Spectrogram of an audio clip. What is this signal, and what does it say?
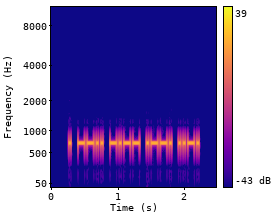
Morse code, heard as a keyed tone, about 36 wpm, 690 Hz. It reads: EZYPF
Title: Code Groups - 5 Letters - 35wpm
